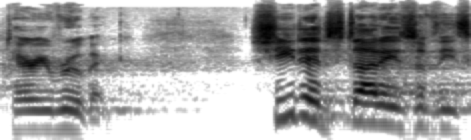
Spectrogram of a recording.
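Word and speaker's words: Hrubec: e c terry krubik the h is not pronounced terry rubick she did studies of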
